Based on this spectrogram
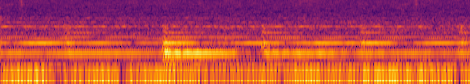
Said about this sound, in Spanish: Por encima solo se escuchan los autos pasar arriba de la autopista.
